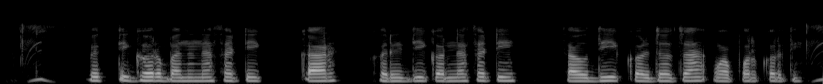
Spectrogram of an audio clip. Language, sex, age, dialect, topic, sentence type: Marathi, male, 18-24, Varhadi, banking, statement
